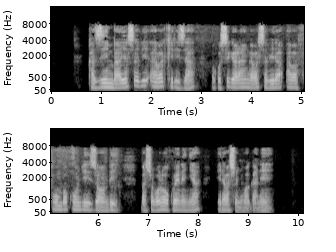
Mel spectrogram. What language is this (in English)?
Ganda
